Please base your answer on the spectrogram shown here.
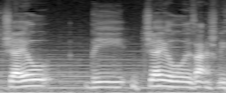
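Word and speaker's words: Gaol: number eight next one is Bodmin jail it's pronounced jail the jail is actually spelt like this the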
